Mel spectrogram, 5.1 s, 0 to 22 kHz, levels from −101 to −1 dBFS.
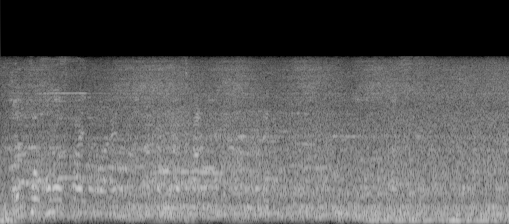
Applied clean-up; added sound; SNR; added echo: none; Engine; 1 dB; reverberation time 0.4 s.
